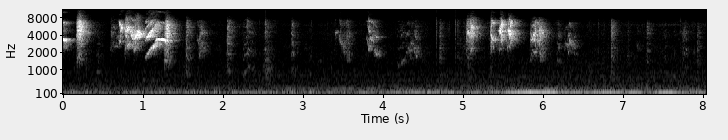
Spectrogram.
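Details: Lovebird in long-duration ngekek chattering: rapid high, thin chirps and grating squawks in uneven runs, with loud bursts at the start and again midway, over a faint low hum.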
